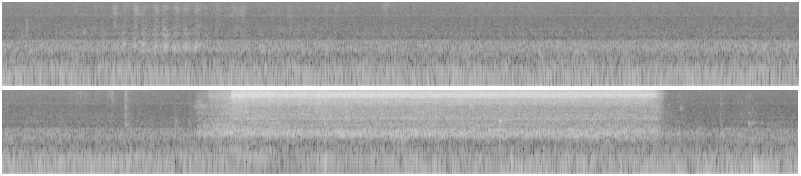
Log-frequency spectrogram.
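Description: A steady low hum throughout, with faint scrubbing from manual toothbrushing. About ten seconds in, a bathroom sink tap is turned on and runs with a loud, even rush of water for about four seconds, then is shut off abruptly.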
